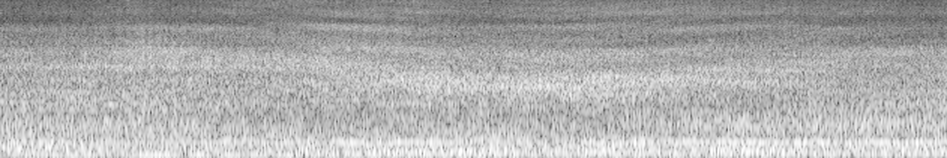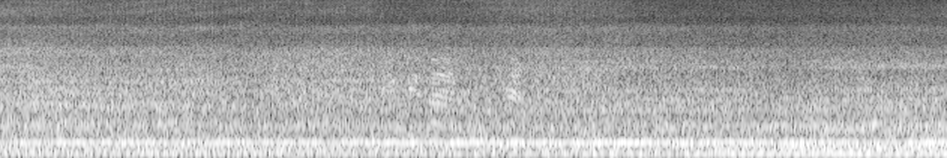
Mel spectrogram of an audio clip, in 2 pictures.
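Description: A heavy truck engine rumbles as it drives past close by.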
